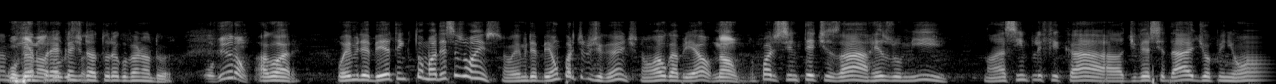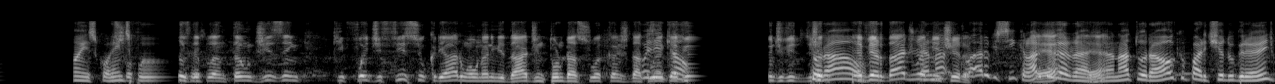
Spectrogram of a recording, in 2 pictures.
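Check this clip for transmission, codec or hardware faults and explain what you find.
Six transmission faults turn up between 12 and 25 seconds, all of the kind a call's network path and jitter buffer produce. Above them the band stops at 8 kHz, which points to a wideband call codec such as G.722.

Call audio freeze, 12.48 to 13.51 s and again 19.65 to 20.47 s. The sound hangs on as a fading buzz, then falls silent, for about 0.69 s in the first case and 0.63 s in the second. It then picks up exactly where it stopped, so the clip is stretched by about 1.02 s and 0.8 s with nothing lost. The likely cause is packets held up in transit, draining the jitter buffer so the receiver had to improvise a continuation until they arrived.

Long network dropout, 14.19 to 14.56 s. The last sound is smeared onward as a decaying buzz for about 0.35 s with no true silence, and when the audio resumes, roughly 0.34 s of material is gone. 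Here the likely cause is a run of packets that never arrived, so the receiver concealed the hole and then carried on from later audio.

Jitter buffer speed-up, 16.16 to 19.64 s. Over this stretch the sound runs about 15% fast while keeping its pitch, giving a hurried, pressed feel. After a backlog builds, the receiver trims its surplus delay by cutting out many tiny pitch-period slices in succession, about half a second in total here.

Skip ahead, 20.87 to 20.89 s. The audio leaps forward almost seamlessly, with roughly a second of material simply missing and the two sides butted together. Queued audio was discarded, either on the way or by the buffer when it overflowed, so playback jumped to newer packets.

Jitter buffer slow-down, 21.02 to 25.41 s. From here to near the end the sound drags at about 95% speed with unchanged pitch, with drawn-out sounds. The receiver was building a reserve by repeating single pitch periods and pieces of pauses, adding about 234 ms in total.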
